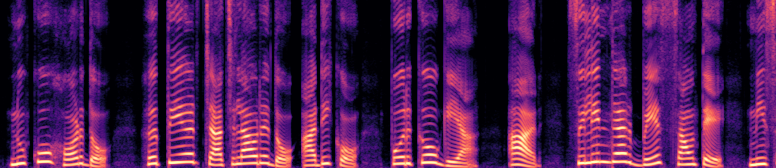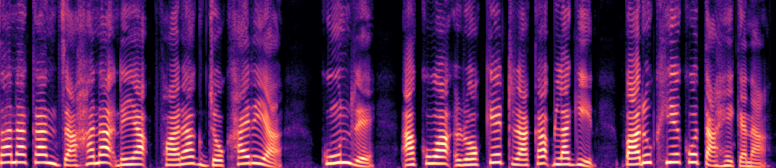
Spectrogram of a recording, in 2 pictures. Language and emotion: Santali, neutral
